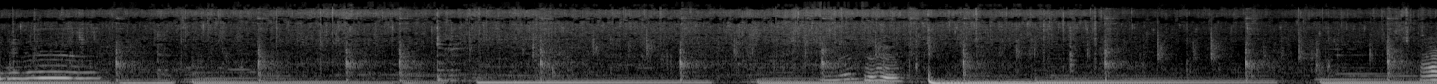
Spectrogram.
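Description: Salmon frying in a pan for a creamy salmon pasta, a loud continuous sizzle with crackling spatters close up, carrying on steadily alongside low background tones.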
